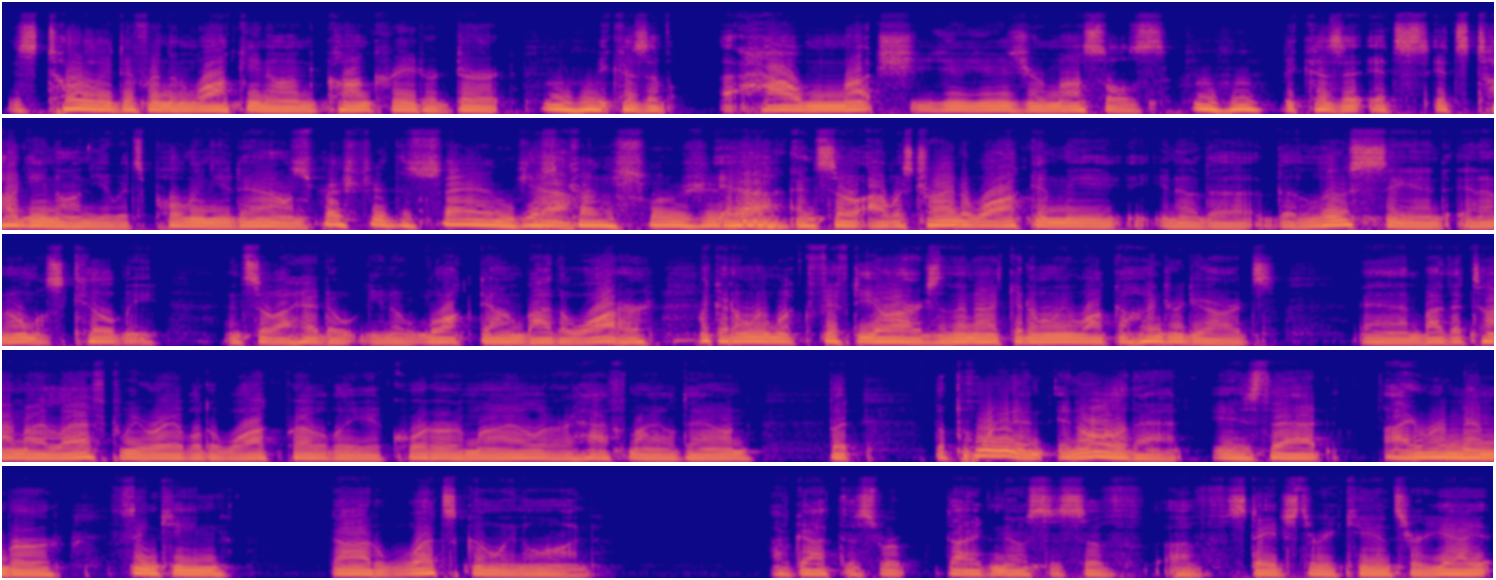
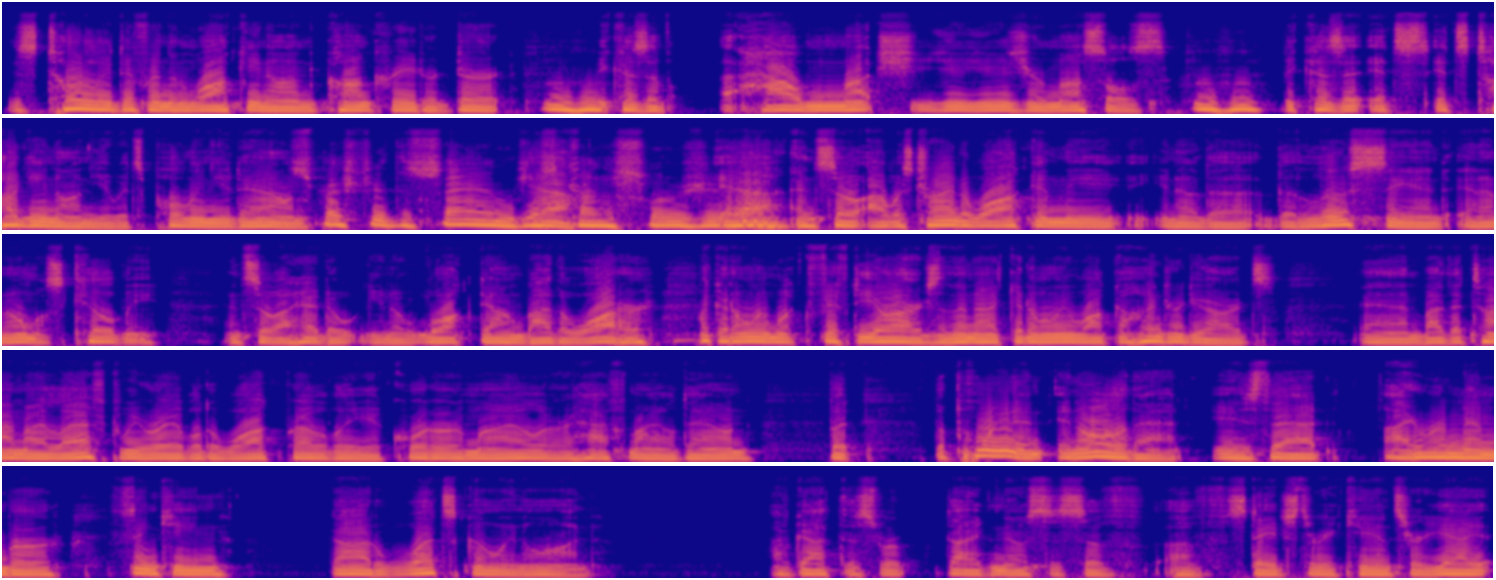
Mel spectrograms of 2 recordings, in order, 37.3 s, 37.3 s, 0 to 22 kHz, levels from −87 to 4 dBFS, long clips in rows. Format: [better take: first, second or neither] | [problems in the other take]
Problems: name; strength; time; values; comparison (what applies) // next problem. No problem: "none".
neither | distortion; slight; 10 dB below the speech; the same in both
